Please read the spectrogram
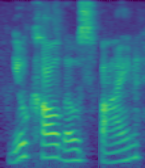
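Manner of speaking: slow, haughty sneer. A narrator's reading. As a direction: drawl it with disdain. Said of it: "she said haughtily".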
